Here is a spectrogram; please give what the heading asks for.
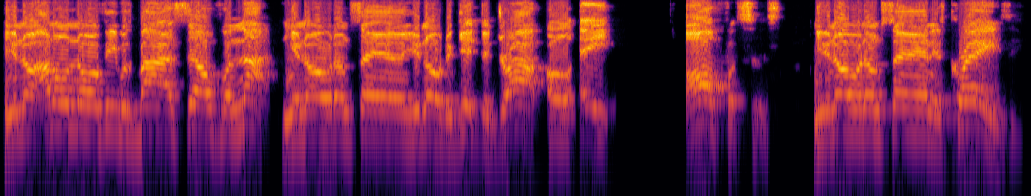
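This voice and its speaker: High bright-voiced profane livestream host. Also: male voice, a little slow, poor audio. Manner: profane, rambling, repeats "you know what I'm saying". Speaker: livestream host answering chat. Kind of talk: casual livestream commentary.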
